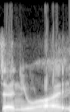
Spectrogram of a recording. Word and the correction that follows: Stuani: Is that Stuani, how we... I think, yeah. – Stuani, yeah, sorry.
